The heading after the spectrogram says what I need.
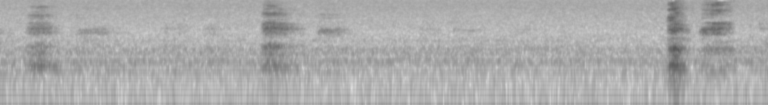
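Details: Female; quiet sharp gasping pre-sneeze inhalations with several false starts, short nasal bursts of brief sneezes, and a nose blow, in a quiet room; sneezing.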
